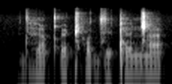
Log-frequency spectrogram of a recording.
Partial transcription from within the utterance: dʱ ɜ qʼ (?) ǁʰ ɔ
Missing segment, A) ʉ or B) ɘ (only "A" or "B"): A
